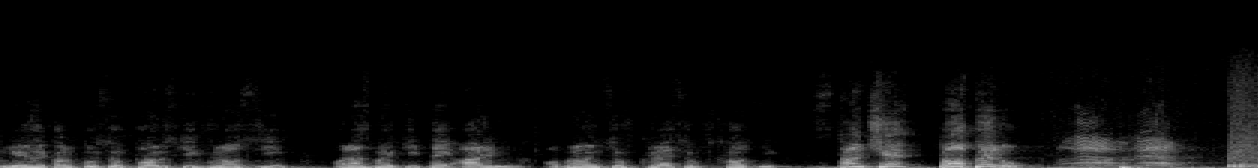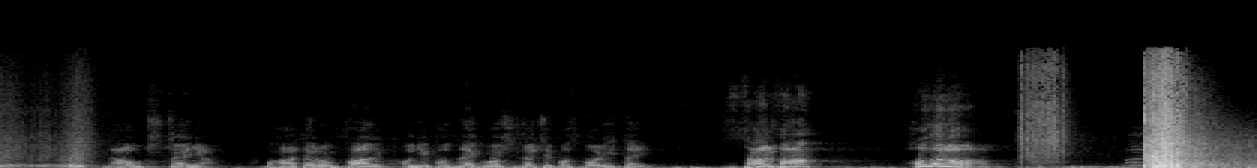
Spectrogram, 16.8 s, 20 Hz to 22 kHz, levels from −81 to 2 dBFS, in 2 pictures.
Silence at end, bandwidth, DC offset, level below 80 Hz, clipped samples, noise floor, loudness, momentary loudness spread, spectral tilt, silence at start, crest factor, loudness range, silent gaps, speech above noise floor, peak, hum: 0 s; 16 kHz; under 0.1%; -48 dBFS; under 0.1%; -49 dBFS; -23 LUFS; 16 LU; -4 dB/octave; 0 s; 24 dB; 6 LU; none; 22 dB; 0 dBFS; none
